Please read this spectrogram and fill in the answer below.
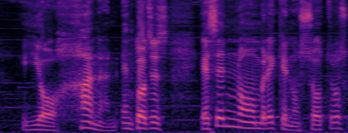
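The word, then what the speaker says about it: יוחנן: Ahora, el nombre Juan es un nombre hebraico. Se pronuncia Yohanan. Yohanan.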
